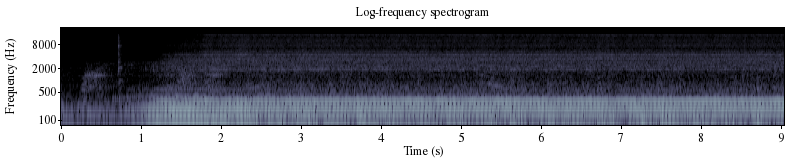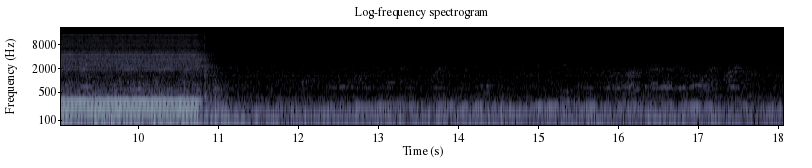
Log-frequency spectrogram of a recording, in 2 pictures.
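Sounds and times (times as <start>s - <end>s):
washing machine motor hum: 0.7s - 11.5s.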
